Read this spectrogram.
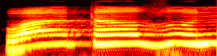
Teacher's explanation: gunnah musyaddadah, dengung 2 ketukan. Wa tazunnuna, nu panjang 2 ketukan karena ada waw mati diawali dengan dhammah.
